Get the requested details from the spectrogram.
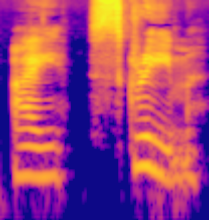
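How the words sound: A small pause separates the two words. "you have to put a little pause in between them"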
